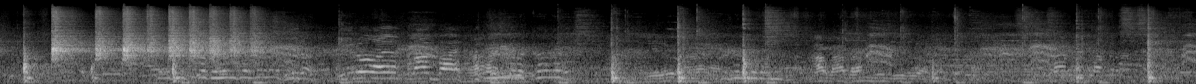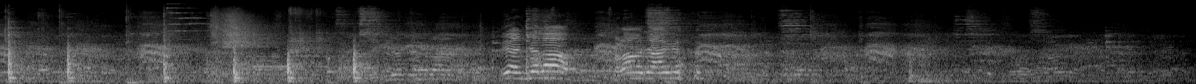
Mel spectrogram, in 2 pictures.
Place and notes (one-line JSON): {"title": "Shop, M.J.Phule Market, Lokmanya Tilak Rd, Dhobi Talao, Chhatrapati Shivaji Terminus Area, Fort, Mumbai, Maharashtra, Inde - Crawford Meat Market Bombay", "date": "2003-11-15 10:00:00", "description": "Crawford Meat Market Bombay\nAmbiance intérieur - marché aux viandes", "latitude": "18.95", "longitude": "72.83", "altitude": "9", "timezone": "Asia/Kolkata"}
